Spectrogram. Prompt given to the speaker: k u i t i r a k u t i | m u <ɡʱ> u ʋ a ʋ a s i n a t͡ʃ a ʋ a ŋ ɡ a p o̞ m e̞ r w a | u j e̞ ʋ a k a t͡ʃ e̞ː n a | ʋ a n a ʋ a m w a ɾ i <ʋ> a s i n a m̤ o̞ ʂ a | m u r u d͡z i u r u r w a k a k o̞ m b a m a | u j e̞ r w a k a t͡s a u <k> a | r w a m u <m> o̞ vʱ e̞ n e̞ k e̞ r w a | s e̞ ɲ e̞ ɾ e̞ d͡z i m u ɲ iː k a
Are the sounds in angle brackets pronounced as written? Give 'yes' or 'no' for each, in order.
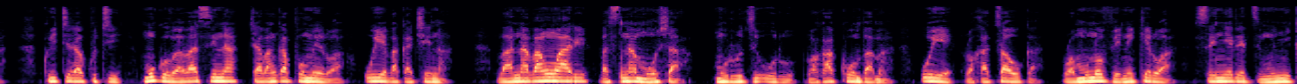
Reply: yes, yes, yes, no

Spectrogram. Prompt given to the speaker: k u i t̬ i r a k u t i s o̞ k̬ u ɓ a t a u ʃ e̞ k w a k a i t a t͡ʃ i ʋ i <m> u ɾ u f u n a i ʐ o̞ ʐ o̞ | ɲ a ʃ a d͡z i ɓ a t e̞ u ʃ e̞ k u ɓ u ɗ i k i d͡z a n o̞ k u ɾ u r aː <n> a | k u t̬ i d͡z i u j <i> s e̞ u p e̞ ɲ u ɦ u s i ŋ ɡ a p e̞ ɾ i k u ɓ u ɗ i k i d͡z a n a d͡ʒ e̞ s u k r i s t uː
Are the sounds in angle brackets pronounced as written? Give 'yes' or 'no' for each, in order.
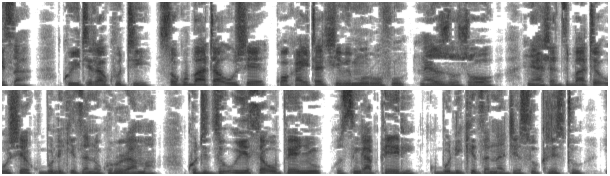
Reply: yes, no, yes

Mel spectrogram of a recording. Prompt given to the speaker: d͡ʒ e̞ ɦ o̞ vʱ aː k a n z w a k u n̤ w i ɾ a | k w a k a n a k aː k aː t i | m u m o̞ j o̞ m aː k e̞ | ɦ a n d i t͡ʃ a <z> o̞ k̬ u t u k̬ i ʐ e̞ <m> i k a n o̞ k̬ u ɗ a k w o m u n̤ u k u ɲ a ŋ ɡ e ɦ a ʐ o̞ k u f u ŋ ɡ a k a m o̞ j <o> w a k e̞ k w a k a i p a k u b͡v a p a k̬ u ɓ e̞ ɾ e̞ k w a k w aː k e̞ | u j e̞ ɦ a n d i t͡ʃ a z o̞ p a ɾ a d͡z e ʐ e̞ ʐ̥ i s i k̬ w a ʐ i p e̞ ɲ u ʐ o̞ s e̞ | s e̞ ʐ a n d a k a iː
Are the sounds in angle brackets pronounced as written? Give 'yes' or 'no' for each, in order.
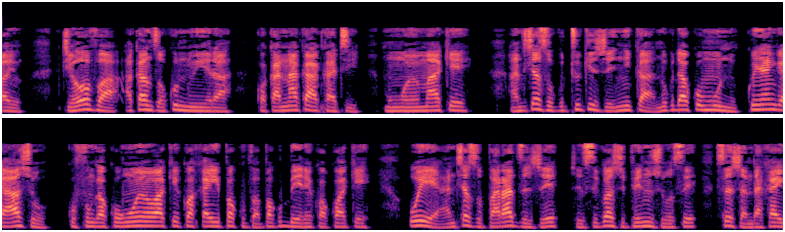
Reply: yes, no, yes

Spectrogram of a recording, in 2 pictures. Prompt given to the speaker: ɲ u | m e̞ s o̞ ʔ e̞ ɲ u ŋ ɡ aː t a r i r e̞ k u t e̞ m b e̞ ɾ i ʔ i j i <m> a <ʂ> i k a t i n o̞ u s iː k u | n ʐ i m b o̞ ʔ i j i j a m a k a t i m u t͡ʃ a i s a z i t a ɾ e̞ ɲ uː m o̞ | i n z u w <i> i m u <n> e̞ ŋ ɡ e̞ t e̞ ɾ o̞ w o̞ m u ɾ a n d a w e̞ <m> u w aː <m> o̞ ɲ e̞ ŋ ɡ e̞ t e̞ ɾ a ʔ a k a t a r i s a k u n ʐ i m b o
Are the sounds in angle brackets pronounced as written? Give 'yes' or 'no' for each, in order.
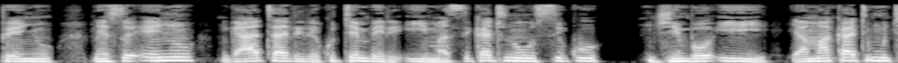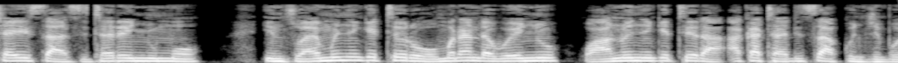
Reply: yes, no, no, no, no, no

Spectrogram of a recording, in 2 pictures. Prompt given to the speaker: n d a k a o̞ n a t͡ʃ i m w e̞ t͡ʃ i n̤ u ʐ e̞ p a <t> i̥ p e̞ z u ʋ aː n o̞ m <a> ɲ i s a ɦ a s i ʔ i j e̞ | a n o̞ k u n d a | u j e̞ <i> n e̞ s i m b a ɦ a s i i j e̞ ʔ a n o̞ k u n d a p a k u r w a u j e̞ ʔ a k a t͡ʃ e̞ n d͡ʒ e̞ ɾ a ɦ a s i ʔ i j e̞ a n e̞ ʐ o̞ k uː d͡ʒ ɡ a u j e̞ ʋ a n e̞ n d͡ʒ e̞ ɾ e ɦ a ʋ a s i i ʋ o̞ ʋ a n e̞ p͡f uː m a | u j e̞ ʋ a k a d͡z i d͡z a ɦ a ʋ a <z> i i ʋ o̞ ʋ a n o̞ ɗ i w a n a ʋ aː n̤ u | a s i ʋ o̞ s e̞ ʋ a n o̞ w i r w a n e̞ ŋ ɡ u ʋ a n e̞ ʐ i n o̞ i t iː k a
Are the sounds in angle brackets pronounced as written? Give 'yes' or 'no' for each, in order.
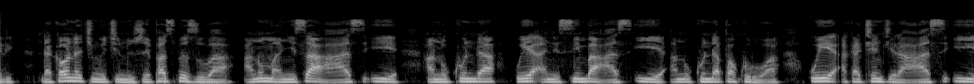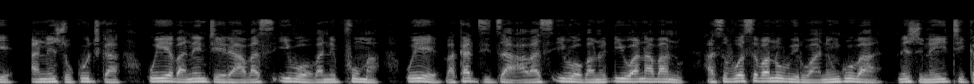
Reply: no, yes, no, no

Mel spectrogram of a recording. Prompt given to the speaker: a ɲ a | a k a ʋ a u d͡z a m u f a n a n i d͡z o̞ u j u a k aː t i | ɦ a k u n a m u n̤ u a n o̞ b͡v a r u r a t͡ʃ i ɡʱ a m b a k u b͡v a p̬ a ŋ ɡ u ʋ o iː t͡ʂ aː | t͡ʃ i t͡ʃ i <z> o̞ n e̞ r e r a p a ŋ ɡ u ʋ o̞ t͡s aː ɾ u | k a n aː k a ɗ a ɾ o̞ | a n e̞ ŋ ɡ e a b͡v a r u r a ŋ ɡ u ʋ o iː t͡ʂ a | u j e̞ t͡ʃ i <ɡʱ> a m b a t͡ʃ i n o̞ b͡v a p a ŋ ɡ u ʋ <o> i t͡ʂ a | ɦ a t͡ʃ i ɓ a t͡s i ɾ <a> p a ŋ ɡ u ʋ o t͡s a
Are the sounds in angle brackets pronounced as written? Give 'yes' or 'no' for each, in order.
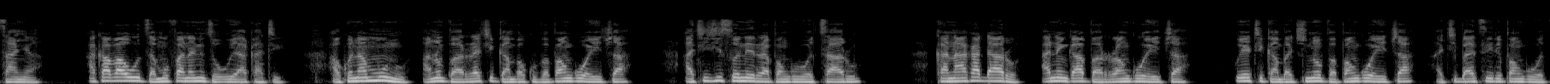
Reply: no, yes, yes, no

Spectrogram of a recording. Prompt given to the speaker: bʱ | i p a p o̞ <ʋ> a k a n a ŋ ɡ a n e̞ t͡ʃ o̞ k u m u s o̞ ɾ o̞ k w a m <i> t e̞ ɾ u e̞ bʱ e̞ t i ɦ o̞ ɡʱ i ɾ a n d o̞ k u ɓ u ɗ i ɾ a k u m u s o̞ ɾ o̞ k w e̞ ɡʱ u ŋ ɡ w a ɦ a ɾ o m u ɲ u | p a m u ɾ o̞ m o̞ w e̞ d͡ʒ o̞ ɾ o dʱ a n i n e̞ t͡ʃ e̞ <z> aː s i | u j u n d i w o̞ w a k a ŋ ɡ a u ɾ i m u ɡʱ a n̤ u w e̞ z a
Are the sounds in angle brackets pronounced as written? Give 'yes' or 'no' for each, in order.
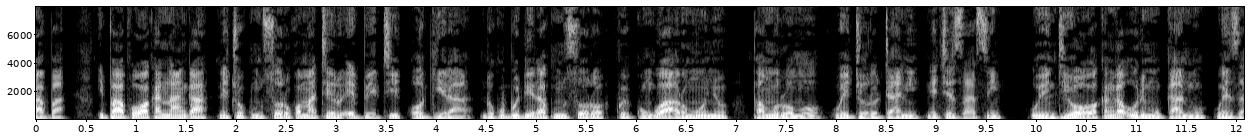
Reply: no, no, yes

